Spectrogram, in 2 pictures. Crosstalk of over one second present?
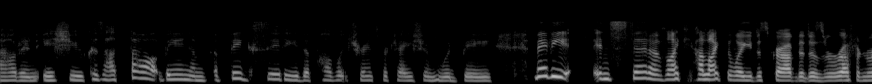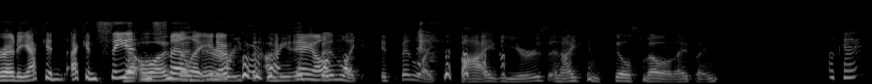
Yes, from 9.9 s

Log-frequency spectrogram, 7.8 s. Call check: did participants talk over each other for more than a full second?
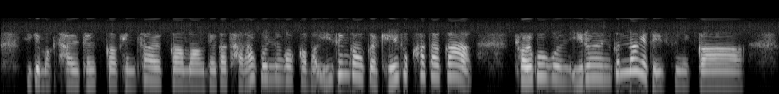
No

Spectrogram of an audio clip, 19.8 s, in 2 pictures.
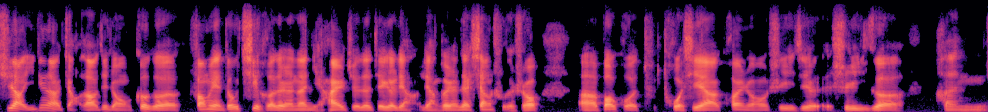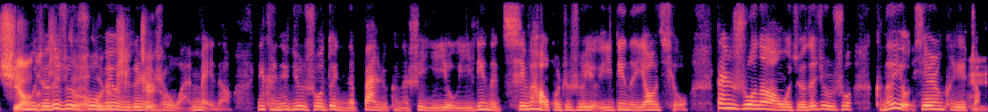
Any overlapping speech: Yes, from 10.1 s

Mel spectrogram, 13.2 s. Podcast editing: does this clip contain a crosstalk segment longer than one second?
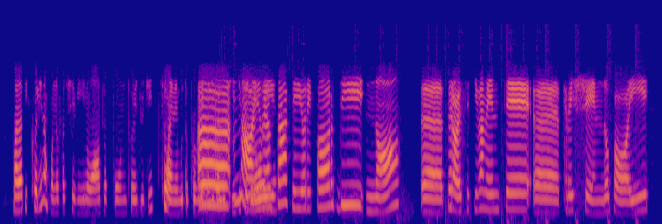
Yes, from 3.9 s

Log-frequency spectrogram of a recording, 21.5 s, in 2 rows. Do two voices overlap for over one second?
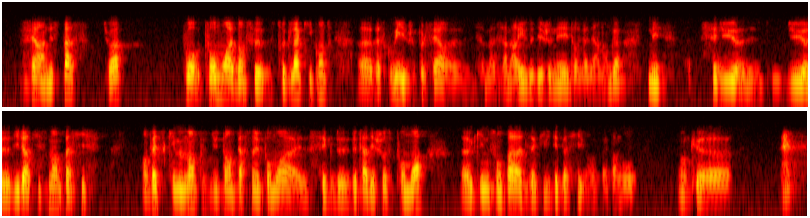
No

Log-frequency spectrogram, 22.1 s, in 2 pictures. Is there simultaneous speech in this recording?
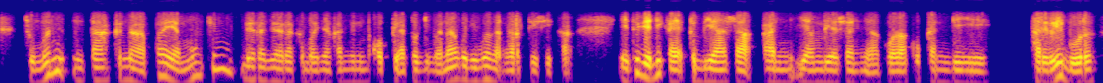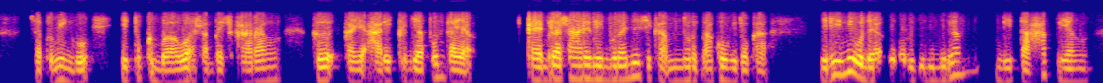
No

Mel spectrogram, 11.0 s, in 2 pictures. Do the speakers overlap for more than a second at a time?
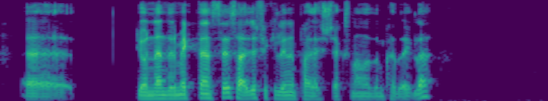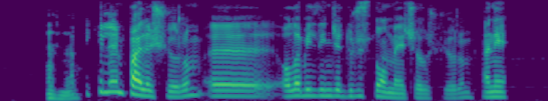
No

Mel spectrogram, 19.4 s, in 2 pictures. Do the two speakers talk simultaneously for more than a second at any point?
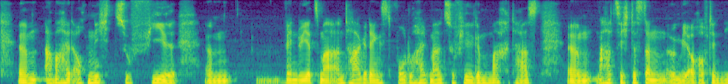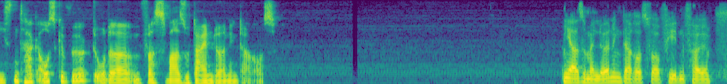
No

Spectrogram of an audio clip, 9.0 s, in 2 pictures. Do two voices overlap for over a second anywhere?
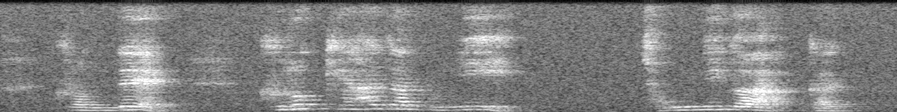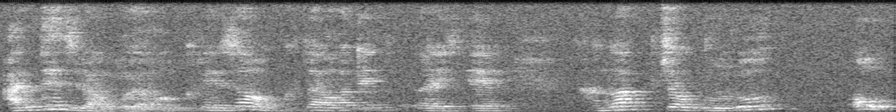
Yes, from 5.0 s

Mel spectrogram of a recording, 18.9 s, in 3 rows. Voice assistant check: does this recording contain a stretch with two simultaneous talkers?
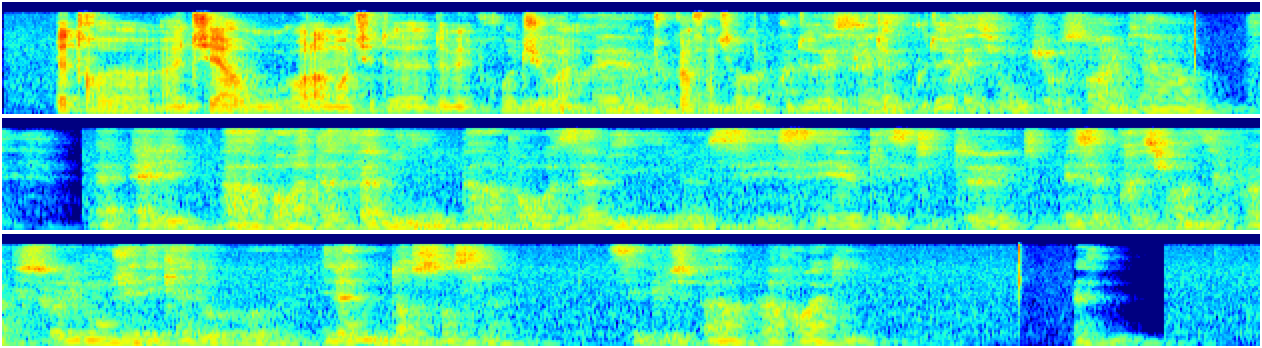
Yes, from 2.6 s

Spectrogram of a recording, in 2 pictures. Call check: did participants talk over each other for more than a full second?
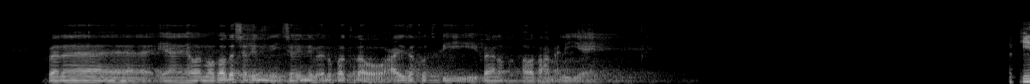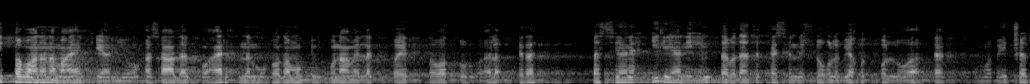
No

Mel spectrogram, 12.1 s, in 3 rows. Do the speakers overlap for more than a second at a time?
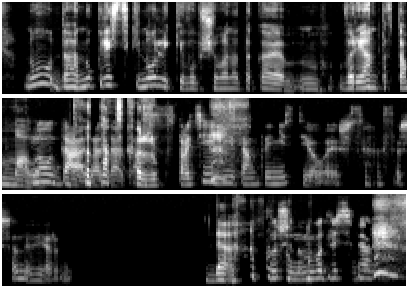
Yes, from 4.3 s

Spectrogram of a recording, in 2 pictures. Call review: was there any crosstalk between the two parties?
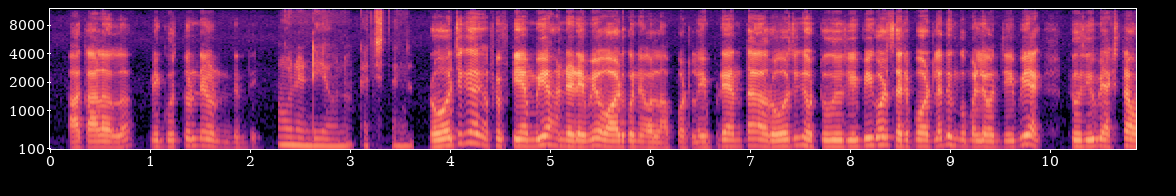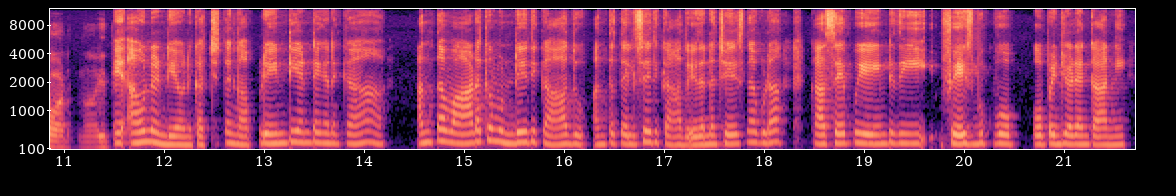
No

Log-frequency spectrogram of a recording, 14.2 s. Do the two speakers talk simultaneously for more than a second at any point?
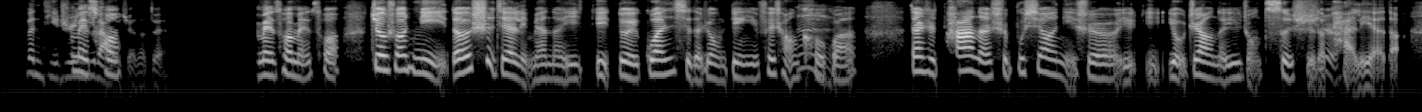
No

